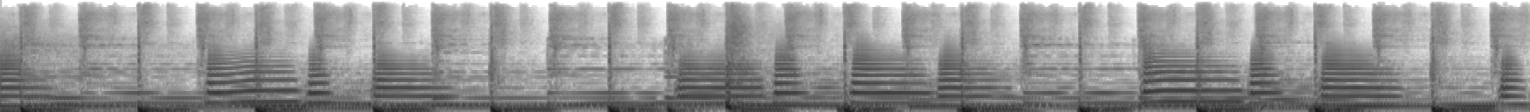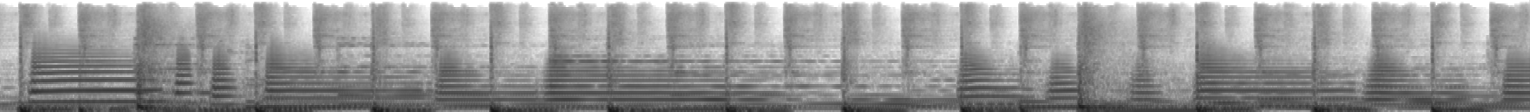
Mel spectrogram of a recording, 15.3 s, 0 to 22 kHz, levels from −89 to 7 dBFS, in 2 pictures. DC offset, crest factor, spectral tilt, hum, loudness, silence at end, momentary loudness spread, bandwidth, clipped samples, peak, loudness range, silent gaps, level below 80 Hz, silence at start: under 0.1%; 14 dB; -5.5 dB/octave; none; -15 LUFS; 0 s; 5 LU; 19.5 kHz; under 0.1%; 0 dBFS; 1 LU; none; -20 dBFS; 0 s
